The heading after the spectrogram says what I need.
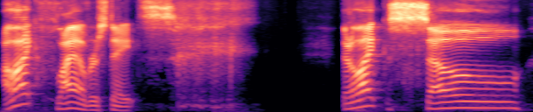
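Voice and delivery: put-on slow, drawn-out Valley girl voice. Host replaying the comment he instinctively read that way, Valley girl voice. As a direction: stretch the vowels like a Valley girl. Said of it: "read that like a Valley girl".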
